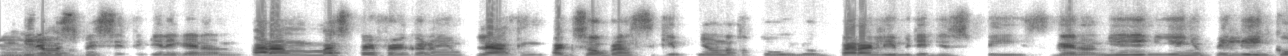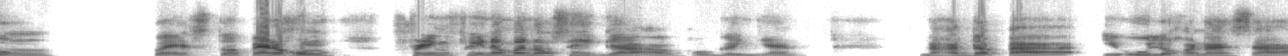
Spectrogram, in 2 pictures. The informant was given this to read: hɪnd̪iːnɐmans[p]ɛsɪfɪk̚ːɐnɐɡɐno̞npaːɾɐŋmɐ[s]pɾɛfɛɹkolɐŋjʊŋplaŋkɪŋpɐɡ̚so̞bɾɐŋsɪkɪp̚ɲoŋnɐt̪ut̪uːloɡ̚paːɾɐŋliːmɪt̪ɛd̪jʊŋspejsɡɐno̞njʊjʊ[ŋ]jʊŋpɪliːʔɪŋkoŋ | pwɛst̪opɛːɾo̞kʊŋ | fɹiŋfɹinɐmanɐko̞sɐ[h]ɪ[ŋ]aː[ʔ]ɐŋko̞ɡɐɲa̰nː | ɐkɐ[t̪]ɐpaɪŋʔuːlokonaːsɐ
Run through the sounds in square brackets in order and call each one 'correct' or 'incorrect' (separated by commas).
correct, correct, incorrect, correct, incorrect, correct, incorrect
